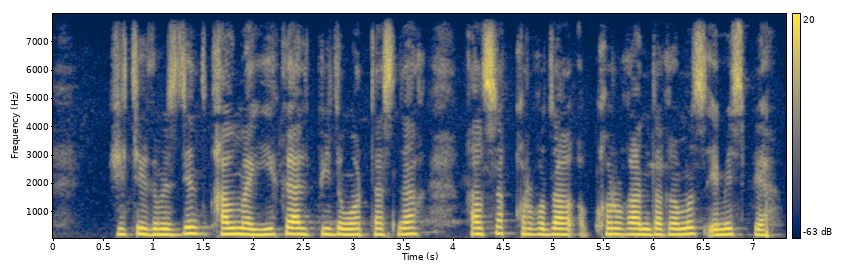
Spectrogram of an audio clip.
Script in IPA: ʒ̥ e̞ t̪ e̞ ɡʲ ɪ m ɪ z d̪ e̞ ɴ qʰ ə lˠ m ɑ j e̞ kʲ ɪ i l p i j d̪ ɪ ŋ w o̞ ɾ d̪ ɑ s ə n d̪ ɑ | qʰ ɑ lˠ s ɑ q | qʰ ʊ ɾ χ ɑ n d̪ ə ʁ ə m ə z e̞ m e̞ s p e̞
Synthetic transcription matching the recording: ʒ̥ e̞ t̪ e̞ ɡʲ ɪ m ɪ z d̪ e̞ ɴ qʰ ɑ lˠ m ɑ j e̞ kʲ ɪ æ l p i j d̪ ɪ ŋ w o̞ ɾ t̪ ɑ s ə n d̪ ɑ | qʰ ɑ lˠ s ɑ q | qʰ ʊ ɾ ʁ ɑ n d̪ ə ʁ ə m ə z e̞ m e̞ s p e̞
